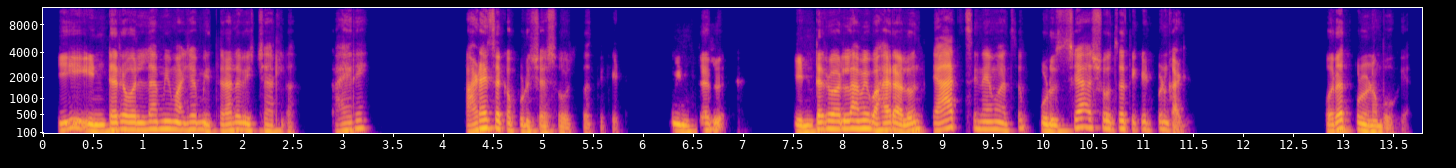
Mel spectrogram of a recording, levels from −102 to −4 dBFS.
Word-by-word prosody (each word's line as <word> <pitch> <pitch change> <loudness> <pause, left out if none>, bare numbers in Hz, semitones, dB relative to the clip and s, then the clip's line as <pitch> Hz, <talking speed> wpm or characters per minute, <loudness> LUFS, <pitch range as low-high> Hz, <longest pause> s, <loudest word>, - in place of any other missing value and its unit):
की 140 - +1 0.2
इंटरव्हलला 145 +4 +3
मी 160 +1 +1
माझ्या 150 -1 +1
मित्राला 130 0 -1
विचारलं, 125 -4 -3 0.4
काय 135 +4 -4
रे? 170 +4 -4 1.0
काढायचं 170 +7 +4
का 145 - -5
पुढच्या 110 -2 -3
शोचं 105 -5 -9
तिकीट - - -19 0.6
इंटर 120 +3 -1 0.8
इंटरव्हलला 160 +9 +3
आम्ही 170 0 +5
बाहेर 145 0 +4
आलो 125 +1 +3
आणि 155 - 0
त्याच 175 +6 +3
सिनेमाचं 155 -3 -3 0.2
पुढच्या 125 +9 0
शोचं 170 -2 -1
तिकीट 150 -2 -7
पण 155 - -2
काढलं. 135 - -4 1.4
परत 155 +8 +2
पूर्ण 130 -6 +2
बघूया. 85 -4 -12
140 Hz, 125 wpm, -25 LUFS, 125-155 Hz, 1.4 s, आम्ही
